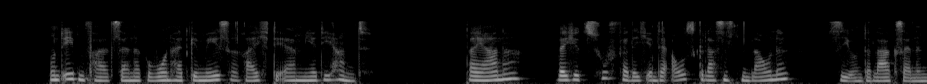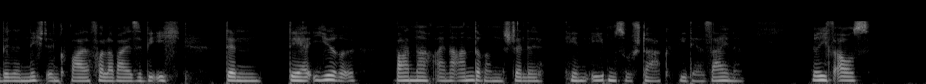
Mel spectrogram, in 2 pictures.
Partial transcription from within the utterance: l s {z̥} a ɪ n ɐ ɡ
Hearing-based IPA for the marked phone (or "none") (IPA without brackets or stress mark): z̥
